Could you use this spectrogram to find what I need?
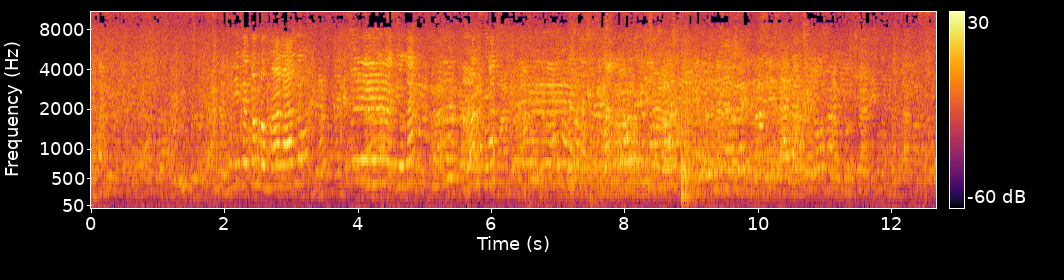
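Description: Several women chat with one another nearby in lively voices.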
